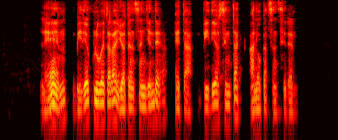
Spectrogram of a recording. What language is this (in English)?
Basque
